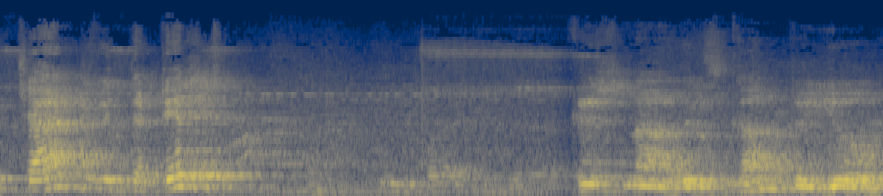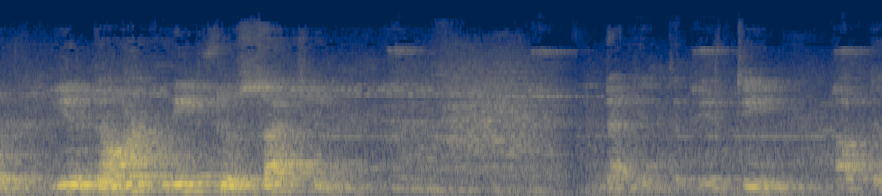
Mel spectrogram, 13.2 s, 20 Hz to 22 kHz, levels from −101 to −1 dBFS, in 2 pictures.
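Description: AAC frame loss with concealment occurs at 0.48–0.59 s, 4.15–4.34 s and 10.80–11.00 s. The decoder rebuilt missing spans of about 85 ms and 128 ms from earlier spectra, which fits two and three lost frames. Each span sounds smeared and noisy. On a spectrogram, it appears as a blurred, frozen block. The waveform there looks noise-like.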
